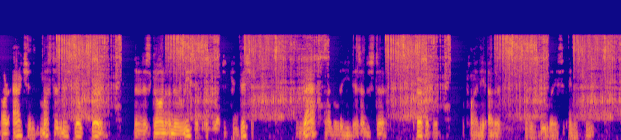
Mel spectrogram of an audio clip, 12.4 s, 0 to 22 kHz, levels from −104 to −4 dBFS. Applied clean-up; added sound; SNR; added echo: classical method spectral subtraction.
